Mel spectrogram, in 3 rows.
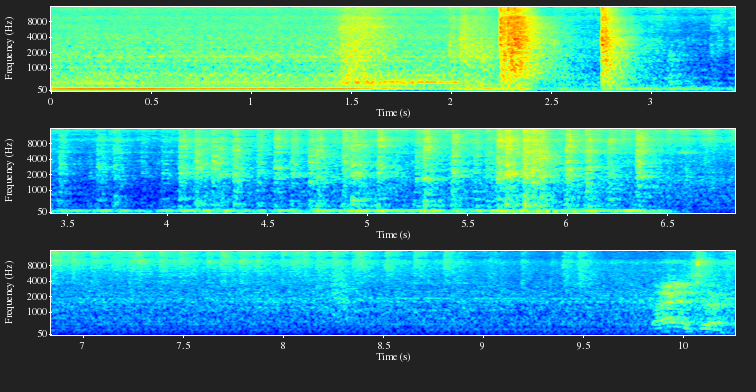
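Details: Fake 1980s Aston Martin replica ("Bullet") kit car engine briefly run after cleaning gummed carb linkages, no cooling set up; loud deep roar rising on a couple of revs then shut off, strong and even, sounded all right after all the messing around.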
